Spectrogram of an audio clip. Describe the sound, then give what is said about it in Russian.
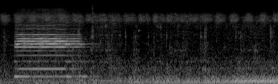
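A bus drives past on the road, starting with a short horn blast and followed by a steady low engine rumble that grows slightly louder toward the end. “Мимо проезжает автобус.”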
